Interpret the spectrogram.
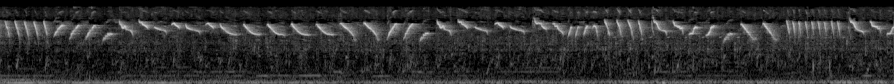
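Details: Energetic, clear singing of a White-eye, called Pleci, in tropical surroundings: an unbroken, fast sequence of high, thin, up-and-down sweeping notes with short trills, loud throughout.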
